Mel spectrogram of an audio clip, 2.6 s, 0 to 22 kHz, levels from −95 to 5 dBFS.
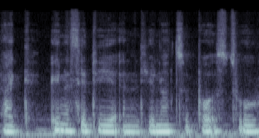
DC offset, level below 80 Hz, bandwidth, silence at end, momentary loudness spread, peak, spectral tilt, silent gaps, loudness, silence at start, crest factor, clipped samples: under 0.1%; -42 dBFS; 12.5 kHz; 0 s; 5 LU; -12 dBFS; -7 dB/octave; none; -25 LUFS; 0 s; 12 dB; under 0.1%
